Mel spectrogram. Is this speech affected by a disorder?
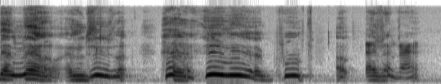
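Yes: cerebral palsy; a little difficult.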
